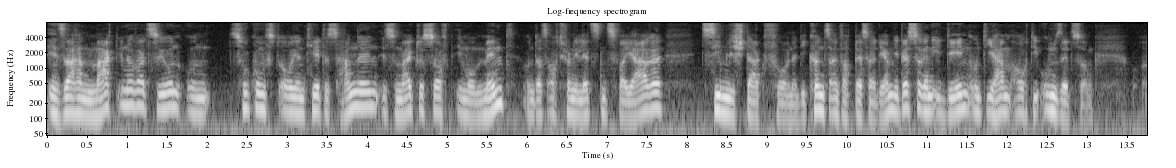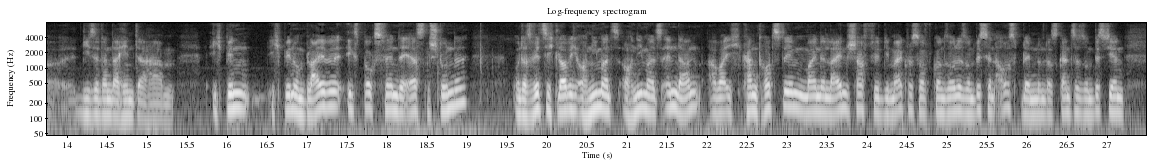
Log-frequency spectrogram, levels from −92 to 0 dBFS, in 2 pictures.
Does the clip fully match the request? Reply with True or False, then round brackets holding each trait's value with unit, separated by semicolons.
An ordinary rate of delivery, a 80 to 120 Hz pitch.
False (180 wpm; 135 Hz)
